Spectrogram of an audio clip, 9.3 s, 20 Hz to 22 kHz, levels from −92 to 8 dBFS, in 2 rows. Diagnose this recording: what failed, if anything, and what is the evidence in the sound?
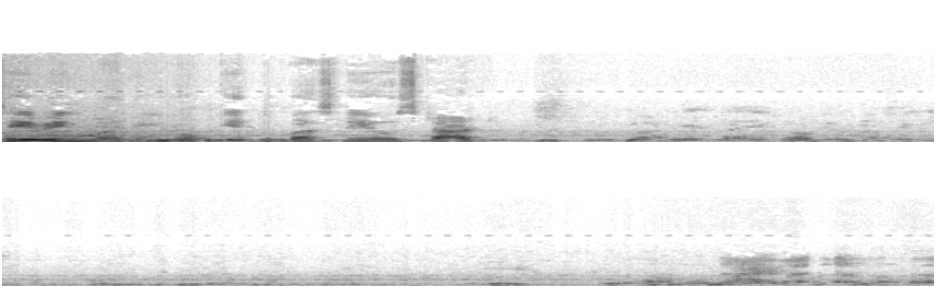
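Zipper noise at the driver or buffer stage: from 0.50 to 1.33 s the speech level drops by roughly 15 dB in 2 dB steps, around fifteen per second, each step leaving a small click. The gain is being updated per block without interpolation.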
